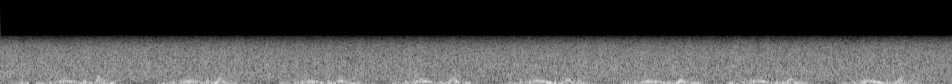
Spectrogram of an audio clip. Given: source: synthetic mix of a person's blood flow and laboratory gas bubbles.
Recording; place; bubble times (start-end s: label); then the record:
Doppler ultrasound of blood flow; precordium
no bubbles
From the record:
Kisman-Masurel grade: 000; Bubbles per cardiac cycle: 0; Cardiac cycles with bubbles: 0%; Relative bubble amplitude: no bubbles discernible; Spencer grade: 0 (complete lack of bubble signals)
